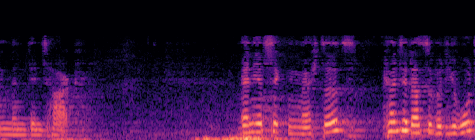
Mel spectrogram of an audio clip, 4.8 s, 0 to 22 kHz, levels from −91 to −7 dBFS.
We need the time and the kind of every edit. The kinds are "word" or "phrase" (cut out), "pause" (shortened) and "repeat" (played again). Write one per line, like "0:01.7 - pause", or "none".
0:02.6 - word
0:03.8 - word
